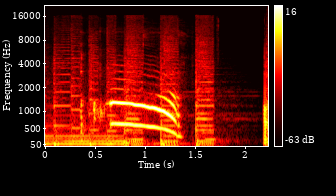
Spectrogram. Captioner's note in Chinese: 怪叫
